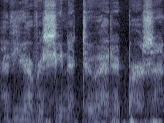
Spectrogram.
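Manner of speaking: breathy whisper, like an aside. A character glances over, then asks another character a question in a whisper. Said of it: "he kind of whispers it towards Arden".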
